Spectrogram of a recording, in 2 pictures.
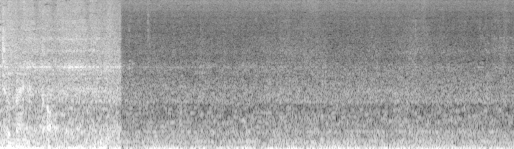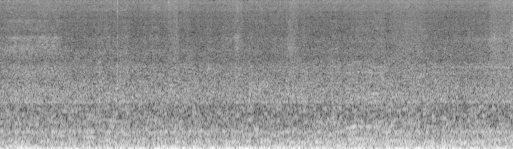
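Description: A short voice at the start, then a steady low rumble from about a second in: the running noise of an airport moving walkway being ridden along a terminal concourse.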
